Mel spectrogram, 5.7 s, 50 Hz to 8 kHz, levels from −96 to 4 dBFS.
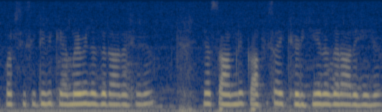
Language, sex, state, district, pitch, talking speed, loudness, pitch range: Hindi, female, Uttar Pradesh, Deoria, 270 Hz, 175 wpm, -34 LUFS, 260-275 Hz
